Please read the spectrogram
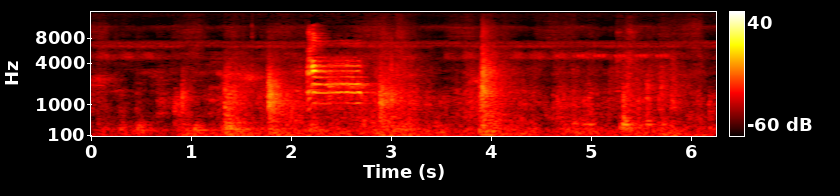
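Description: A goat bleats once, a high call lasting about half a second, about two seconds in, during a difficult kidding (dystocia) being helped along by hand. A few short scuffing handling noises come before and after it.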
